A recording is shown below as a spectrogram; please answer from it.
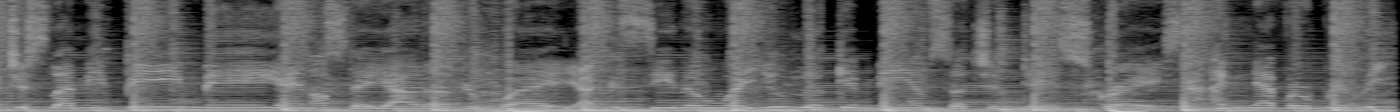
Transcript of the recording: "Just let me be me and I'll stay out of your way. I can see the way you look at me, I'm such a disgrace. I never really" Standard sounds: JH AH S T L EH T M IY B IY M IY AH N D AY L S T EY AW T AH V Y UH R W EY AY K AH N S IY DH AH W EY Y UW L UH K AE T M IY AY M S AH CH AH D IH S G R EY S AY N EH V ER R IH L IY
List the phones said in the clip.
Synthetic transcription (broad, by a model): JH AH S T L EH T M IY B IY M IY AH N AY L S T EY AW T AH V Y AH R W EY AY K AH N S IY DH AH W EY Y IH L UH K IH T M IY AY M S AH CH AH D IH S G R EY S AY N EH V ER R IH L IY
